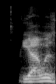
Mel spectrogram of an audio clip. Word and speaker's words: Yahweh: Yahweh's name is Yahweh. That's how it's pronounced.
